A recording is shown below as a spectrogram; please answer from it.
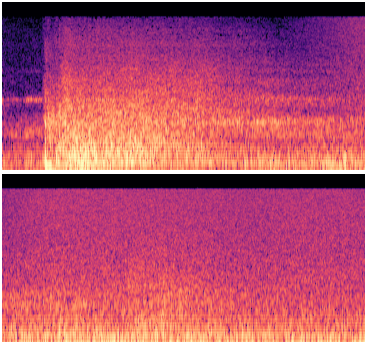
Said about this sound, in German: Ganz viele Leute hören sich ja Wellen oder weißes Rauschen an. Meereswellen.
